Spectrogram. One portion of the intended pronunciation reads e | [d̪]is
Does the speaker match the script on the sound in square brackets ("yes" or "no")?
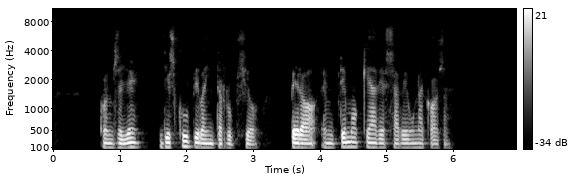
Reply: yes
